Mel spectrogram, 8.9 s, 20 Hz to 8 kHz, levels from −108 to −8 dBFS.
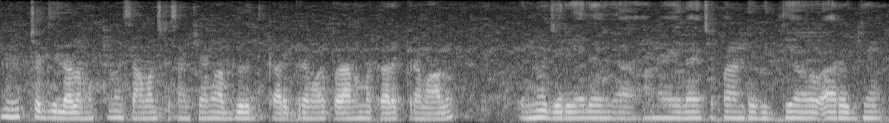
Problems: constant background noise, background conversations at intervals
